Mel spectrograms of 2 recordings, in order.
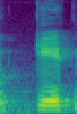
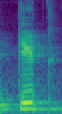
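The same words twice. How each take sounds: First: केट with an 'e' vowel; wrong vowel. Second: किट with short 'i', pitched higher; correct vowel. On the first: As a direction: say केट as 'kayt'. (केट में 'ए' की मात्रा) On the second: (किट में छोटी 'इ', ऊँचे सुर में) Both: Shown as a demonstration. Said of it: "पहली बात तो केट नहीं".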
